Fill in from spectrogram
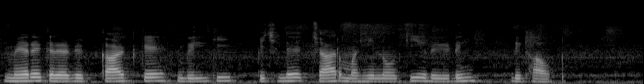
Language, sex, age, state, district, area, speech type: Urdu, male, 18-30, Uttar Pradesh, Rampur, urban, read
